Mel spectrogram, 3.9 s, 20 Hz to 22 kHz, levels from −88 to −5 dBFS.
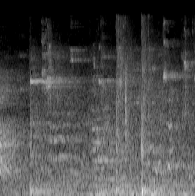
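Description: No technical faults can be heard anywhere in this audio.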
